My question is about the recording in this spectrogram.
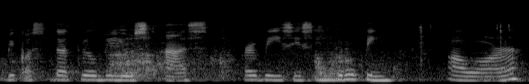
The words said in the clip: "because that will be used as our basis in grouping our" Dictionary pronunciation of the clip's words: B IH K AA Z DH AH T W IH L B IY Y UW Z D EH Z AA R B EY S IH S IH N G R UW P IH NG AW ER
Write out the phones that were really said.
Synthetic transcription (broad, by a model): B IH K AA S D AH T W IH L B IY Y UW S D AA S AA R B EY S IH S IH N G R UW P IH NG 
